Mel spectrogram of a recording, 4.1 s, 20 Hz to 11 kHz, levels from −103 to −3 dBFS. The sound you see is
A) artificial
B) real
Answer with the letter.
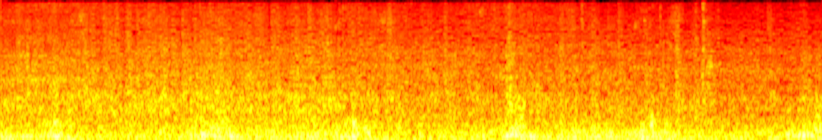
B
